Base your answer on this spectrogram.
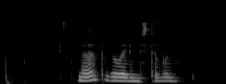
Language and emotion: Russian, neutral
